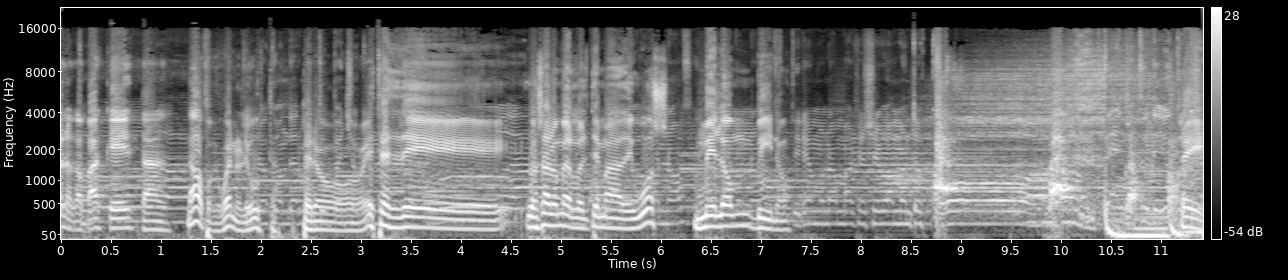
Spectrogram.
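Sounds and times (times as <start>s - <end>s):
speech: 0.0s - 9.0s, 11.1s - 11.4s
steady tonal music: 0.0s - 11.4s
dog barking: 8.7s - 9.2s, 9.8s - 10.9s.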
